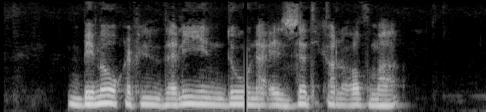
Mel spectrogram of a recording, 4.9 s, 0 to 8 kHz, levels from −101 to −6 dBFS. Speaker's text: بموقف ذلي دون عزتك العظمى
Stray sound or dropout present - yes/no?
yes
